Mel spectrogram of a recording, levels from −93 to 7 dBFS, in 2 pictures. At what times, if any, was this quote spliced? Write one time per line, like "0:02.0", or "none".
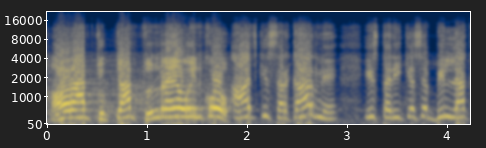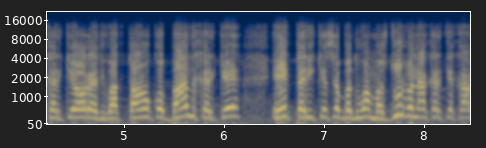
0:01.9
